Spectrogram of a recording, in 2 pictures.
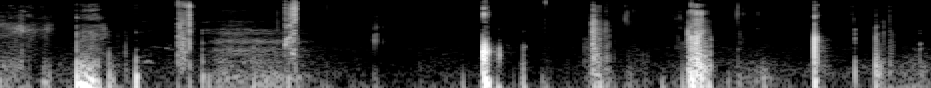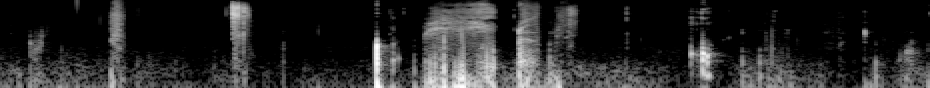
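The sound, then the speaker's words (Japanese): Wet ear-eating mouth sounds in an ASMR recording: many irregular smacks, licks and nibbling clicks. They come in scattered bursts, some clustered and louder, with quiet gaps between and no talking. “ねえ、お姉さんの耳も食べたくなっちゃった。”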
